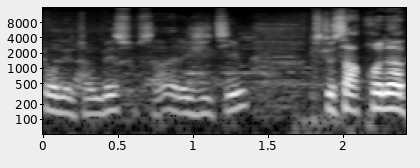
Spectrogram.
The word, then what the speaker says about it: Les J team: essaie aussi de revendiquer légitime à dire comme ça on a l'impression que ça s'écrit comme légitime en fait non c'est un jeu de mots c'est les dis un J et Tim voilà c'est bien surtout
